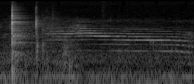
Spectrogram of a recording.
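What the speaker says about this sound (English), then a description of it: "that's my kitty." A pet cat gives a short, faint meow in a home kitchen, preceded by a couple of quick sharp clicks, then fading into quiet room tone.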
